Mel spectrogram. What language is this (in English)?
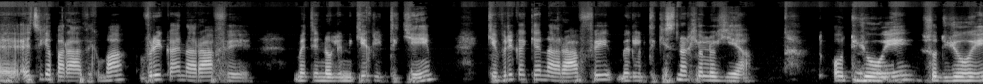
Greek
